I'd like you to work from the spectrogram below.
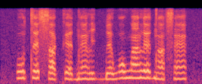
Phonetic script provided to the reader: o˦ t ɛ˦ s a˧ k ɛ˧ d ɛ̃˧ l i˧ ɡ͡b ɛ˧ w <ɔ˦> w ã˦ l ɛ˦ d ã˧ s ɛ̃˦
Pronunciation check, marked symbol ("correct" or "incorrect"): correct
